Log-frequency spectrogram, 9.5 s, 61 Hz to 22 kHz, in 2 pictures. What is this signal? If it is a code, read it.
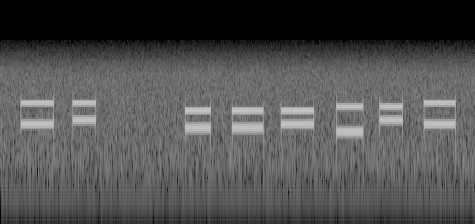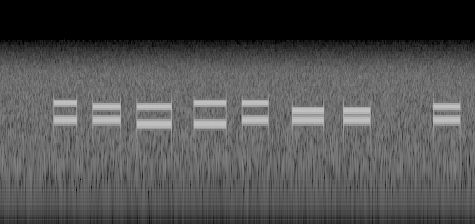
DTMF, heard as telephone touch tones, dialled by hand, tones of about 290 ms, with hum. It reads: 9# 447209 #089#** 0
